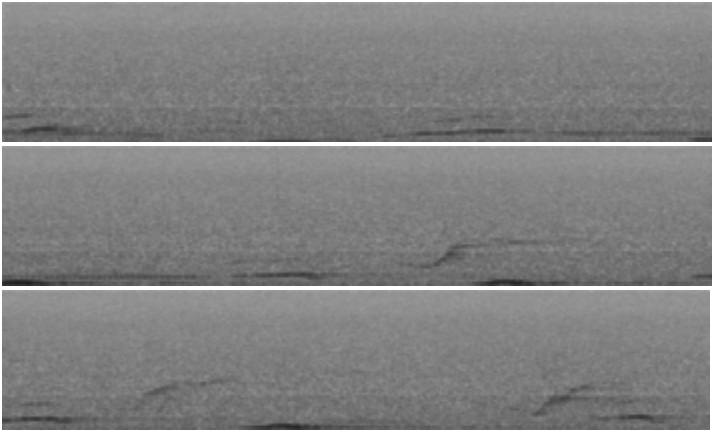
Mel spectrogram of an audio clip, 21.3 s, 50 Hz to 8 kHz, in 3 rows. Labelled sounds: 11.5	11.8	humpback whale, 0.80 to 0.96 kHz
15.6	16.0	humpback whale, 0.80 to 1.1 kHz
19.7	20.1	humpback whale, 0.80 to 1.1 kHz

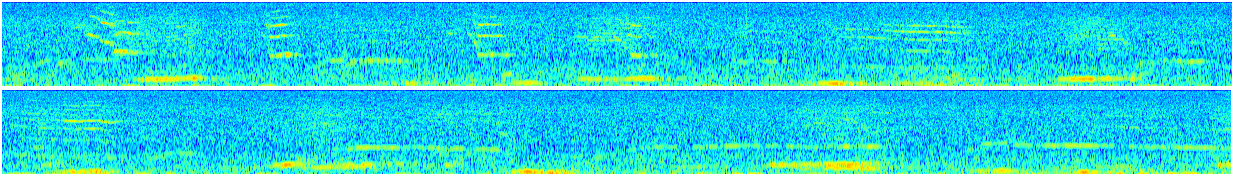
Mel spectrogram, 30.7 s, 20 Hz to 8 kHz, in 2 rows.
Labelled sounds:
0.4	2.3	humpback whale, 0.80 to 5.8 kHz
3.3	4.7	humpback whale, 0.80 to 4.7 kHz
5.9	6.4	humpback whale, 1.1 to 4.7 kHz
7.1	8.1	humpback whale, 1.0 to 3.7 kHz
9.1	9.5	humpback whale, 0.83 to 1.0 kHz
10.5	12.2	humpback whale, 1.3 to 4.0 kHz
12.7	14.1	humpback whale, 1.4 to 2.1 kHz
14.6	16.9	humpback whale, 0.83 to 5.2 kHz
19.6	21.7	humpback whale, 0.80 to 1.0 kHz
23.4	24.7	humpback whale, 0.90 to 1.1 kHz
26.2	26.5	humpback whale, 3.4 to 3.6 kHz
27.6	30.6	humpback whale, 0.90 to 3.1 kHz

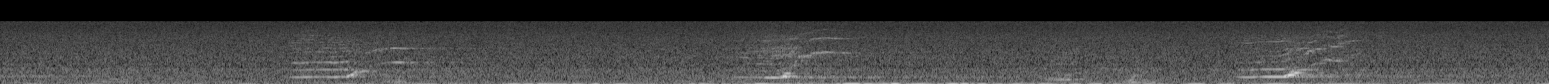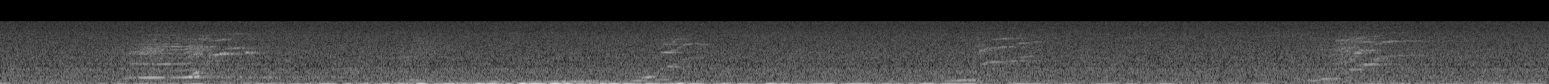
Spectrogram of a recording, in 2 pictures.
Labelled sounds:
2.9	4.2	humpback whale, 0.96 to 2.2 kHz
8.0	8.5	humpback whale, 1.3 to 3.5 kHz
12.6	13.3	humpback whale, 1.5 to 3.0 kHz
16.8	18.0	humpback whale, 1.3 to 4.3 kHz
22.3	22.6	humpback whale, 2.3 to 2.7 kHz
25.3	26.0	humpback whale, 0.93 to 3.5 kHz
29.0	29.7	humpback whale, 0.83 to 3.1 kHz

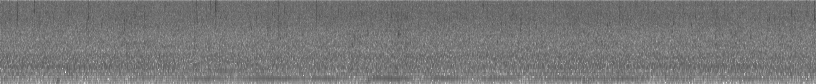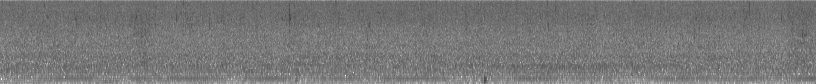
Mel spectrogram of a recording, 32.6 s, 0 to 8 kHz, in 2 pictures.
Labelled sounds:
32.2	32.5	water noise, 2.2 to 2.5 kHz

